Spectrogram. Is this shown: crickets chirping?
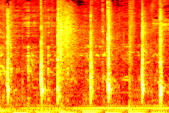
no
